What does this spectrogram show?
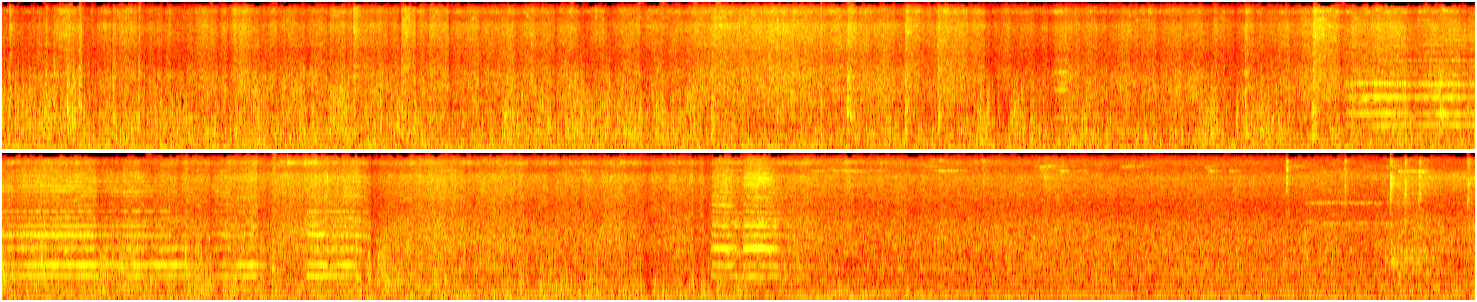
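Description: Steady rumble and rushing wind of a moving passenger train. About halfway through, a diesel locomotive horn sounds a long chord for about four seconds, then a brief blast and, a few seconds later, a short one, as an oncoming locomotive nears on the next track.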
